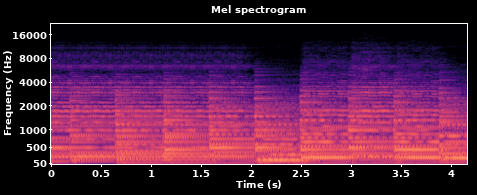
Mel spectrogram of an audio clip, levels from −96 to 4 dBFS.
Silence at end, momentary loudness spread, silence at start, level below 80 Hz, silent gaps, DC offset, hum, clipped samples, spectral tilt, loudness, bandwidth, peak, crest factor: 0 s; 3 LU; 0 s; -48 dBFS; none; under 0.1%; none; under 0.1%; -7.5 dB/octave; -25 LUFS; 9.6 kHz; -12 dBFS; 12 dB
